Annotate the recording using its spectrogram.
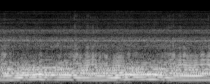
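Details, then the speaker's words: A steady, droning, moaning groan held on a single expiration for the whole two seconds, given as an example of catathrenia (sleep-related expiratory groaning) in a lecture on sleep-related breathing disorders. "La catétrinia ou catétrénie, voici un exemple. Ce bruit expiratoire"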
